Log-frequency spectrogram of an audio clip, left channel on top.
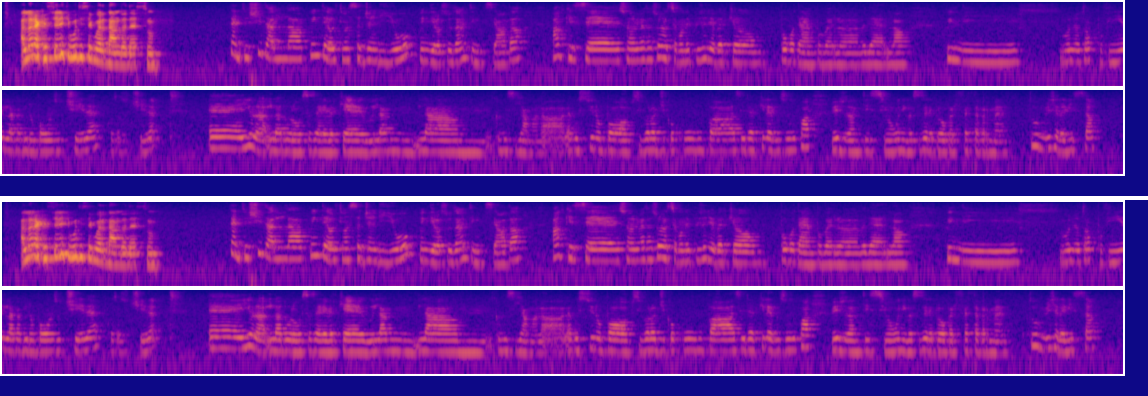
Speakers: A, on the left; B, on the right.
A: Allora che serie tv ti stai guardando adesso?
B: Senti, è uscita la quinta e ultima stagione di You, quindi l'ho assolutamente iniziata, anche se sono arrivata solo al secondo episodio perché ho un poco tempo per eh, vederla, quindi voglio troppo finirla, capire un po' come succede, cosa succede. E io la, la adoro questa serie perché la, la- mm, come si chiama, la, la questione un po' psicologico cupa, serial killer, questo qua, mi piace tantissimo, quindi questa serie è proprio perfetta per me. Tu invece l'hai vista?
